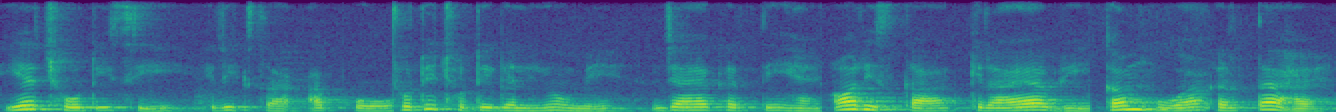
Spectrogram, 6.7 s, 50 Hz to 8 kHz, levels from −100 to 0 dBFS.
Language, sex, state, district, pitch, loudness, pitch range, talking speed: Magahi, female, Bihar, Gaya, 205 Hz, -19 LUFS, 175-230 Hz, 190 wpm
